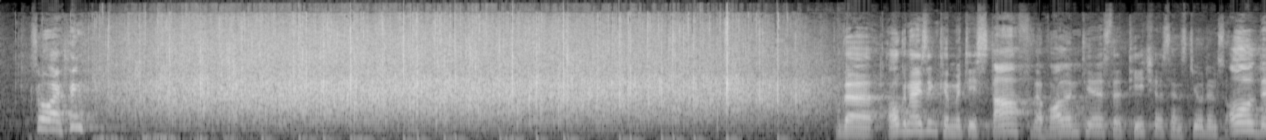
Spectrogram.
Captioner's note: applause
